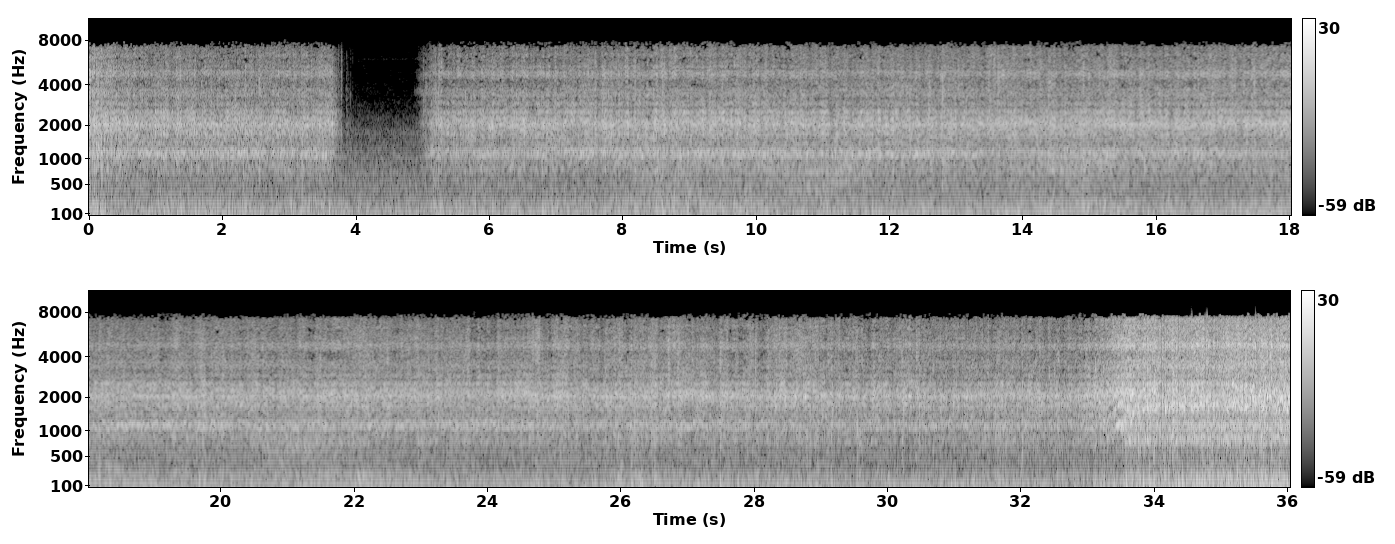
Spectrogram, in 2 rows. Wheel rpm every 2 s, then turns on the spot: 80, 60, 30, 60, 70, 70, 70, 70, 70, 70, 70, 70, 70, 70, 70, 70, 120, 220.
none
